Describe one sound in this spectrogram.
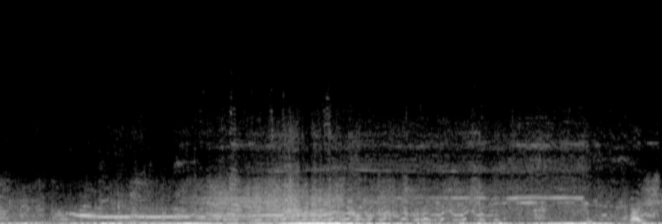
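A model boat's motor whines across the water, rising and falling in pitch.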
